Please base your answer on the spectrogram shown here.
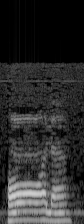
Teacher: أنا لما أقول القاف وفتحتها خرج الصوت مفخما امتلأ به الفم، فإذا قلت قال قال بيكون الصوت عم يتعدل، لكن لو قلت قال تكون الألف عبارة عن امتداد ومط لصوت القاف المفتوحة.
